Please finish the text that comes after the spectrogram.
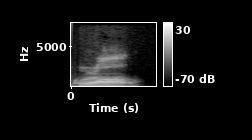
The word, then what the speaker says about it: Rawle: Oh, like Rawle. Yeah, for example, yeah, like you, Like, why is there an E there?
